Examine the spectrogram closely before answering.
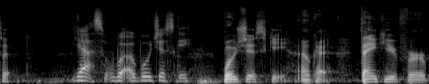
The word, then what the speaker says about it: Wojcicki: Miss Wojcinski, is that how you pronounce it? Yes, Wojcicki.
